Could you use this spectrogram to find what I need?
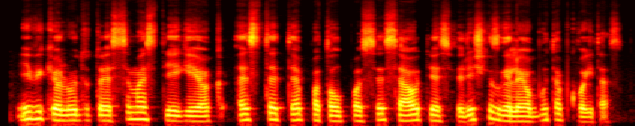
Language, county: Lithuanian, Šiauliai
